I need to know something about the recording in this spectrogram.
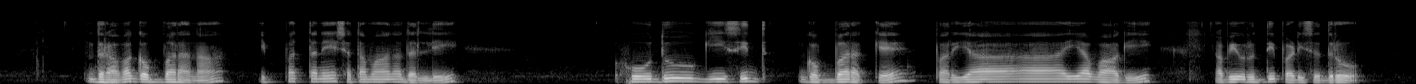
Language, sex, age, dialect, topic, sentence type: Kannada, male, 18-24, Mysore Kannada, agriculture, statement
